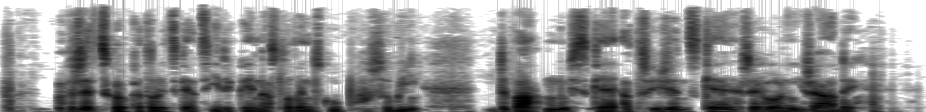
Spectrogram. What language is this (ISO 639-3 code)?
ces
